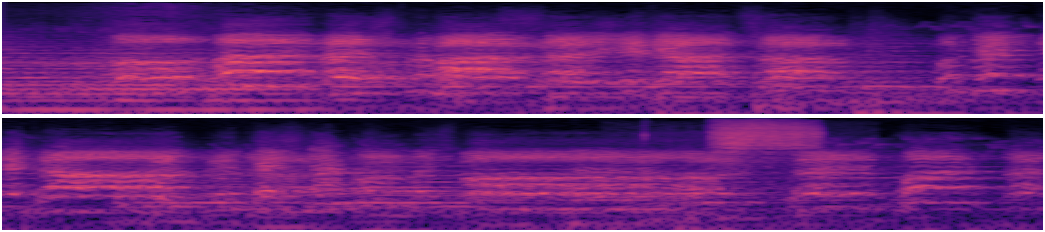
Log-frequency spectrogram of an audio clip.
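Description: Music with a choir singing. A deep low rumble runs under it for the first two seconds, and a short hiss comes near the end.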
